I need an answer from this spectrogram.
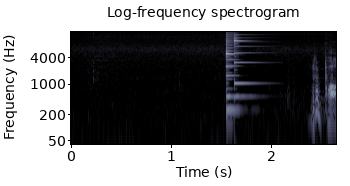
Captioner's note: tone clunks; buzzer chimes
